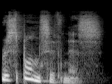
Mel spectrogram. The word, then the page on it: responsiveness: British English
